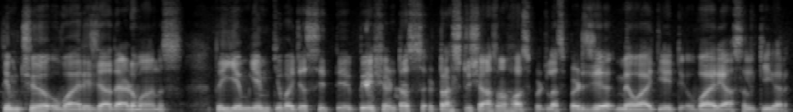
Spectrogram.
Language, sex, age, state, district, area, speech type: Kashmiri, male, 18-30, Jammu and Kashmir, Pulwama, urban, spontaneous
